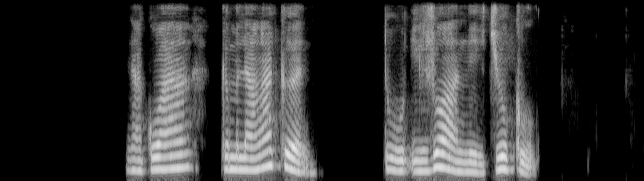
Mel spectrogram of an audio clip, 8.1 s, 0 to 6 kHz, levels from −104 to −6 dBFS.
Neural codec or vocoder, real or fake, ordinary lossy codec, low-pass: codec, 16 kHz, 4.8 kbps, FACodec; fake; Opus, 64 kbps; 5.4 kHz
